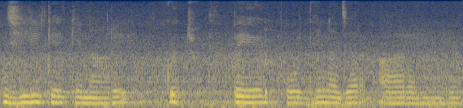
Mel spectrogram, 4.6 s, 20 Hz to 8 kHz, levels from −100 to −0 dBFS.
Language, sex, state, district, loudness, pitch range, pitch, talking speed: Hindi, female, Haryana, Charkhi Dadri, -17 LUFS, 155-175 Hz, 160 Hz, 130 wpm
